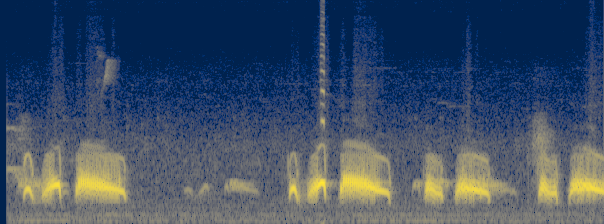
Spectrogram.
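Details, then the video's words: Spotted dove from the south giving the 'gù thúc' urging coo in phrases: two short rising notes, then a long, drawn-out falling coo, repeated twice with soft low murmurs between. Quiet, clean background. "chim cu gáy gù thúc bai bản giọng hạp bổi nhất miền nam"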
